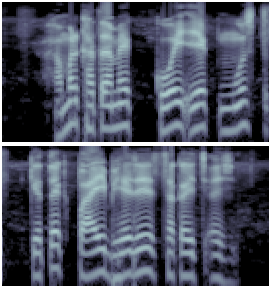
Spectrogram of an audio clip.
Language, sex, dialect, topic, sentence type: Maithili, male, Southern/Standard, banking, question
